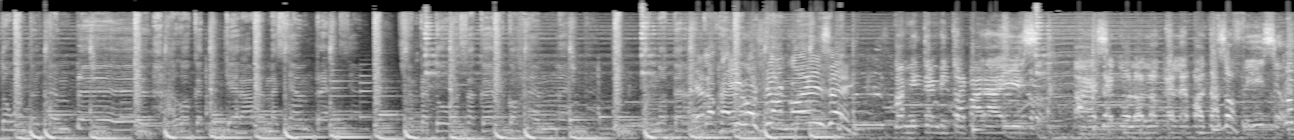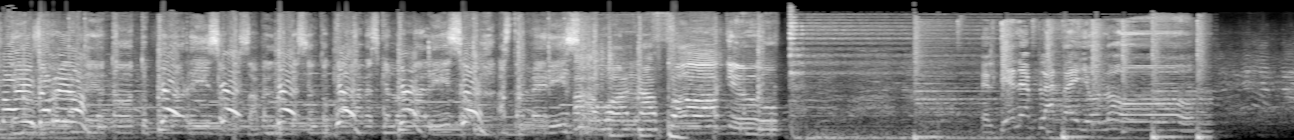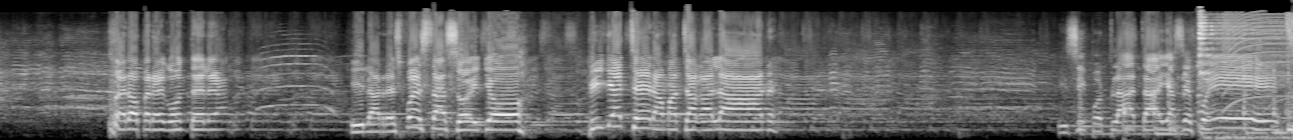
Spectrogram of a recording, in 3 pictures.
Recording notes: LIVE SHOW AT BAR ARRIBA -PLAYA SAMARA CR. Audio en vivo.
